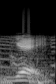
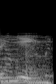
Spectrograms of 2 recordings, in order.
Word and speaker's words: Ye: The rapper, he released his latest album on Thursday in Wyoming called Ye, or rather Ye, or however way you want to pronounce it.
